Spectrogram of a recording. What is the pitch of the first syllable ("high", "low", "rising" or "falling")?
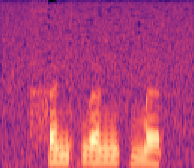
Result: high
